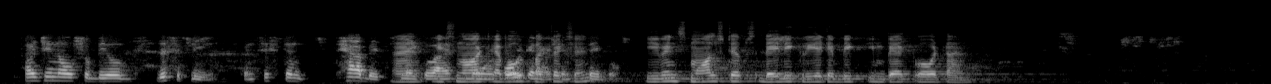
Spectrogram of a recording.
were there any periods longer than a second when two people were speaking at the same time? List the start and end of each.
3.9-6.0

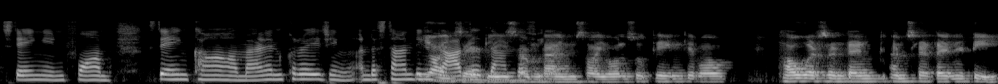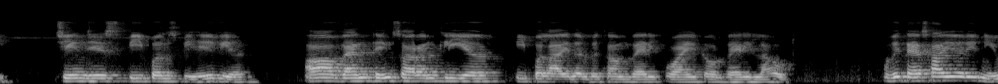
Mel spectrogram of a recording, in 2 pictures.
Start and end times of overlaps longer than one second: 4.2-5.6

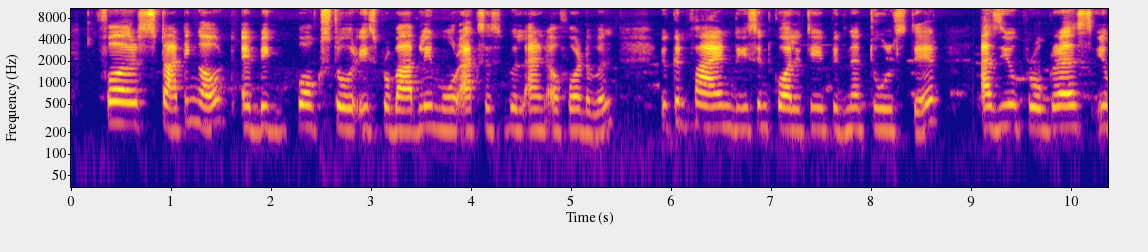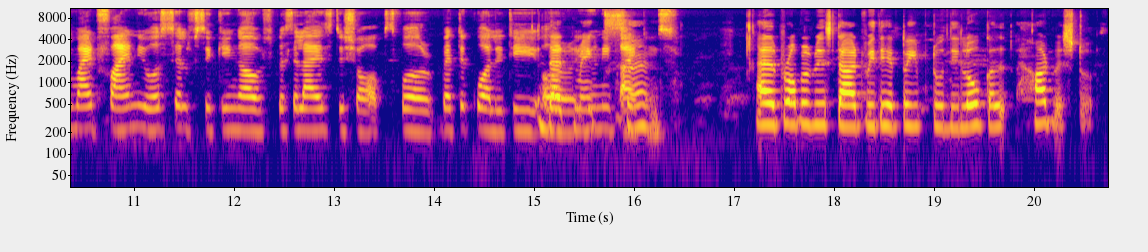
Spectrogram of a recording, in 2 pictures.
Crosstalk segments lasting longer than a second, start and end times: 15.1-16.4

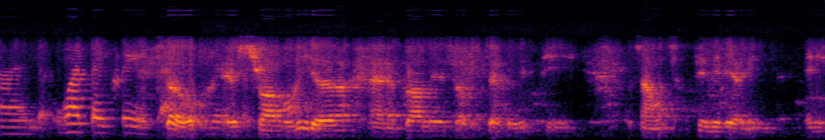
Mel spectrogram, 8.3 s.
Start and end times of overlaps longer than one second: 1.6-3.1

